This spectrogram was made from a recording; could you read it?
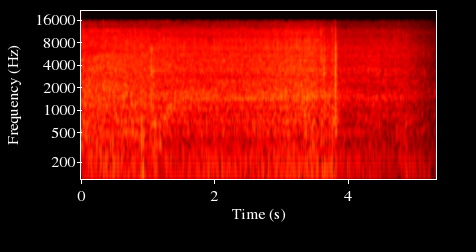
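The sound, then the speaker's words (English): A car pulls over and stops, its engine idling steadily, a continuous low rumble with a broad hiss, broken by two brief mechanical clicks or thumps before it settles and fades slightly. “Pull over here. Pull over. Stop here.”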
